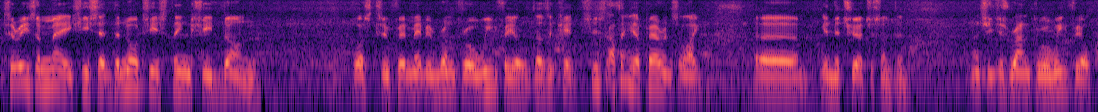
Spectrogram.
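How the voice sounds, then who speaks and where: A man's voice: medium pitch, unhurried, darkish tone, a little hiss or hum, rough recording. A man from England with a Sheffield accent, ranting bluntly and swearing in casual chat. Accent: Sheffield English.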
